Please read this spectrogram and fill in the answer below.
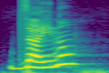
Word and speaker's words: zaino: e tazza però attenzione la Z all'inizio della parola si pronuncia z z zaino e qui Zero calza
